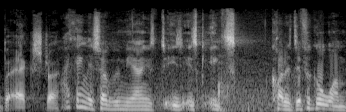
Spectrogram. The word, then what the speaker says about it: Aubameyang: I think that Aubameyang, is that how we spell it? Yeah. Aubameyang.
